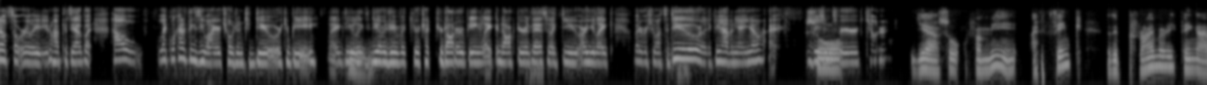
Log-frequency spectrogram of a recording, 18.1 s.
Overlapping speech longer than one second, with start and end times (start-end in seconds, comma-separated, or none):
none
